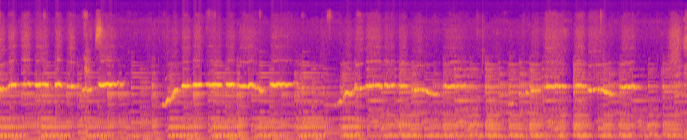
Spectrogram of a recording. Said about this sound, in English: I'm going to try and whistle. You can whistle.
